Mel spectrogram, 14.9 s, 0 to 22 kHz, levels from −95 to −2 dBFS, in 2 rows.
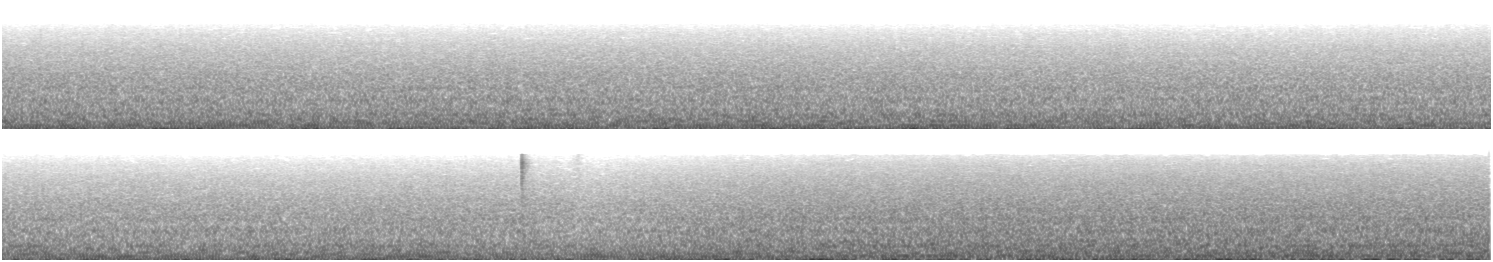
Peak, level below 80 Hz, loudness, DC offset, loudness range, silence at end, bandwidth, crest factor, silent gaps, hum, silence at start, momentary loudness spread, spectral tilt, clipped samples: -22 dBFS; -42 dBFS; -39 LUFS; under 0.1%; 3 LU; 0 s; 10.5 kHz; 14 dB; none; none; 0 s; 4 LU; -6 dB/octave; under 0.1%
